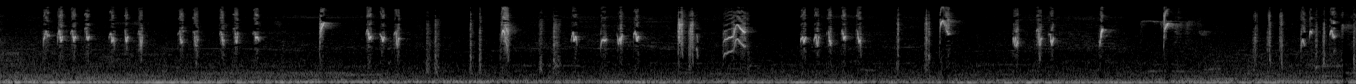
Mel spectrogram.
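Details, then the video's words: Long spell of olive-backed sunbird song, an untrained bird that answers at once: nonstop rapid ticking tweets and small high chirp clusters, irregular but unbroken for over thirteen seconds. "Konin bahan langsung respon bunyi dengar konin gacor ini"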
